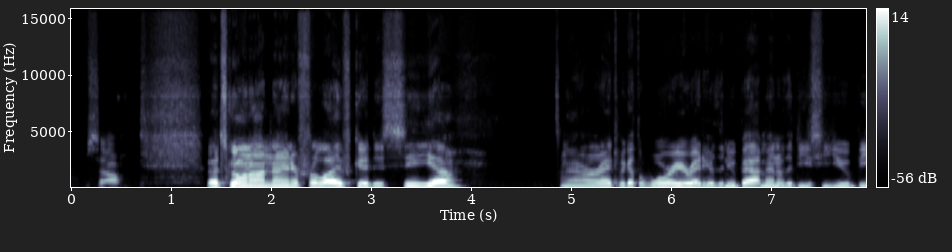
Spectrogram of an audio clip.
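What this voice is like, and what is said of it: Slightly raw, hoarse voice. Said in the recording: “my voice is a little, raw ... the throat has been a little raw today ... A little raw today”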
